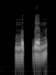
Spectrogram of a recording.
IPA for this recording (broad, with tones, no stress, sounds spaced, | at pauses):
m ə˨˩ p̚ ɓ ɛ˨˦ m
